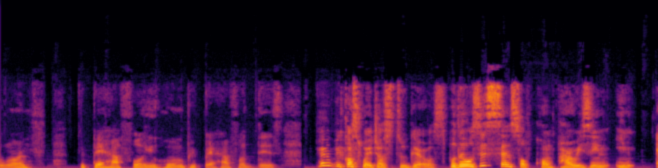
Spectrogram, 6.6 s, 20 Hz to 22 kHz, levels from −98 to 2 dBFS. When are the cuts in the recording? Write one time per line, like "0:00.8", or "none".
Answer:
0:02.9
